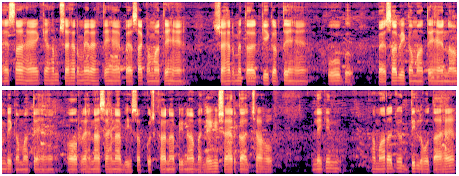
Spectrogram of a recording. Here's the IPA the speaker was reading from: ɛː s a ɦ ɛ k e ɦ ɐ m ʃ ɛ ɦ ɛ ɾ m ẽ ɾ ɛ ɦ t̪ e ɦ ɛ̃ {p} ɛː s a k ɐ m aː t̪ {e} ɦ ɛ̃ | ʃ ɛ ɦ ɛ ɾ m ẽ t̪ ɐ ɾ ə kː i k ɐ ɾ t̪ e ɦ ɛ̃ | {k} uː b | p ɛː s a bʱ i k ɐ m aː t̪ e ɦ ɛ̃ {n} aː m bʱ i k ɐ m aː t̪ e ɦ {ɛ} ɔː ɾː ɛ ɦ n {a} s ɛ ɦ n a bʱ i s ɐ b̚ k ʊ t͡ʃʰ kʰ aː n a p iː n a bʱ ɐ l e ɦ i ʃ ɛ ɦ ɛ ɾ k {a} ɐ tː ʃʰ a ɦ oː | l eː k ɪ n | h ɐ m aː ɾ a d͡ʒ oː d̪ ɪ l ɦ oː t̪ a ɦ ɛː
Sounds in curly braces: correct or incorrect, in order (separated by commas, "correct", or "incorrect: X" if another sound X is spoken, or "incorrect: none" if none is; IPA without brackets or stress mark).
correct, correct, incorrect: x, correct, incorrect: ɛ̃, correct, correct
